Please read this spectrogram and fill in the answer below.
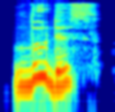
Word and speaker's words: ludus: irrational possessive dependent love ludus rhymes with Brutus derives from the Latin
